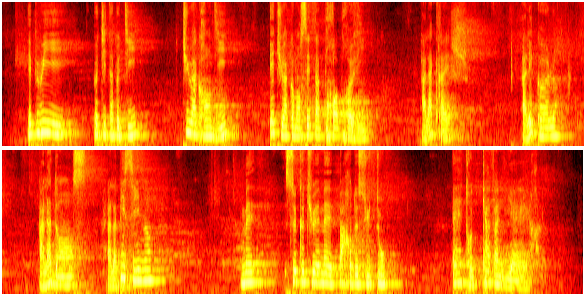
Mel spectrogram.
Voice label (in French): voix off lecture voix haute vie ordinaire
